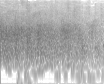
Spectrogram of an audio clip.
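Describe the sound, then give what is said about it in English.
Applause from an audience welcoming scouts at a morning gathering: dense, continuous clapping that holds steady and fairly loud for the whole clip. “Won't you make our scouts welcome this morning? Give them a hand, would you?”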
